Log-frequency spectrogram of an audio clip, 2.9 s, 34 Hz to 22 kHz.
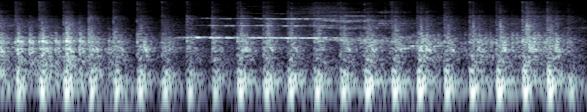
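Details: New Consul inverter 7000 BTU air conditioner working harder as room temperature rises from 23 toward 24–25°C: fast, repetitive knocking about four a second, like a machine-gun rattle; a panel screw was found loose.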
